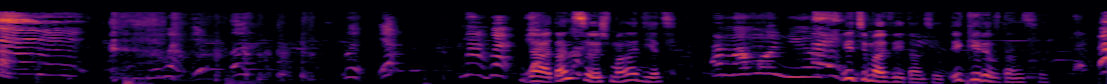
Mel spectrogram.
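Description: An electronic toy plays a bright, sing-song voice.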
